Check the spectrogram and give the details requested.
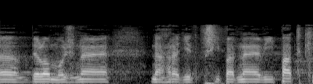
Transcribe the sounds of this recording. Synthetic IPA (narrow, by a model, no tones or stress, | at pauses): bɪlo̞mo̞ʒnɛː | naɦɾaɟɪt̪pr̝̥iːpadnɛːviːpat̪k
